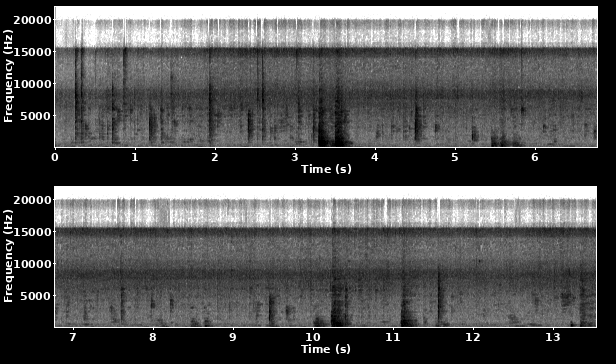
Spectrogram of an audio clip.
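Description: Carrot pieces fry in a pan with a faint, steady sizzle and scattered crackles, plus a few sharper clicks and scrapes as the pan is stirred.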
